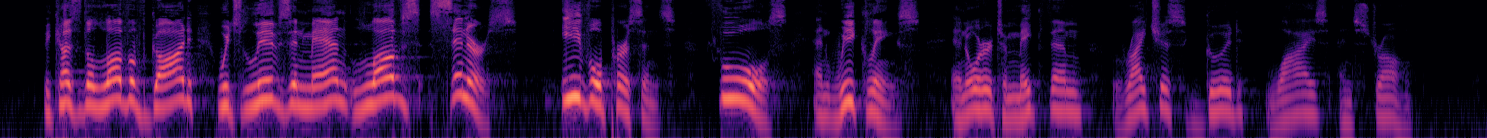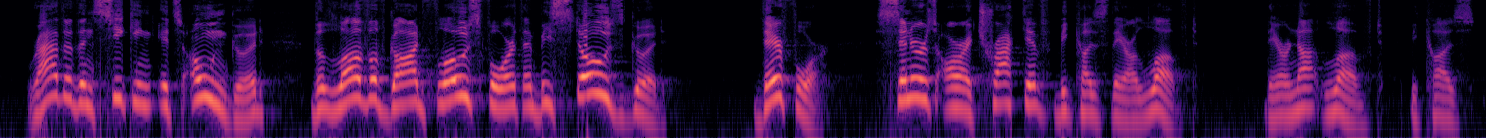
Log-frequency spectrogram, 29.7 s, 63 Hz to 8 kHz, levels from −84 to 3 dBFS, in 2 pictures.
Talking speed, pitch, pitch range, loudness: 110 wpm, 180 Hz, 145-220 Hz, -30 LUFS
